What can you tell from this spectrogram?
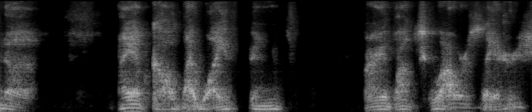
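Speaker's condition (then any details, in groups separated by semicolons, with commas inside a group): Total laryngectomy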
